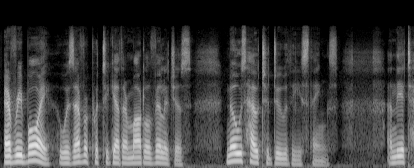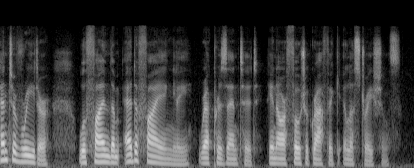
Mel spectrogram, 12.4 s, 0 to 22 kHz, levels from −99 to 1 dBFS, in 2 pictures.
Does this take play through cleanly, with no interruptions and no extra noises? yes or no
yes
